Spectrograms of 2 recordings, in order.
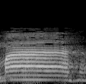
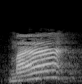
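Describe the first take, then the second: First: The syllable is said with a flat level tone. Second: The syllable is said with a rising tone. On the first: "không có dấu nào hết, thành ma" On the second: "chữ A bỏ dấu sắc"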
